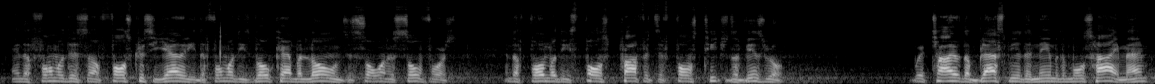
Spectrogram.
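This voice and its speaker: Dude preaching a loose sermon, reads scripture, gets loud and fired up, says "man" a lot, faint noise behind. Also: medium pitch. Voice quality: rises to a loud passionate cry on the refrains, swears casually. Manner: fills lines with "man" and "you know". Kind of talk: informal sermon reading scripture.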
